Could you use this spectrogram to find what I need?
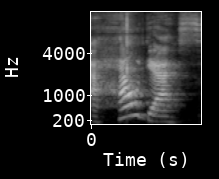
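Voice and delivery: loud, eager, can't-wait delivery. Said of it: "I'm like".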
